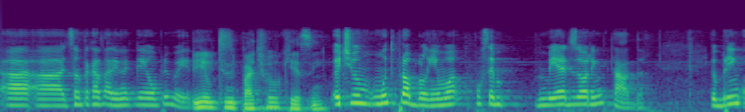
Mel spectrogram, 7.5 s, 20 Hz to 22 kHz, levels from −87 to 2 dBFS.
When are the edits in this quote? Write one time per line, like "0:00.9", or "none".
0:03.3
